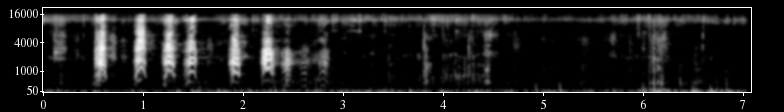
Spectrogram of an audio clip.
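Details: Dog barking: six sharp, high-pitched barks in quick succession over the first two and a half seconds, followed by softer scattered noises and a brief low rumble near the end.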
